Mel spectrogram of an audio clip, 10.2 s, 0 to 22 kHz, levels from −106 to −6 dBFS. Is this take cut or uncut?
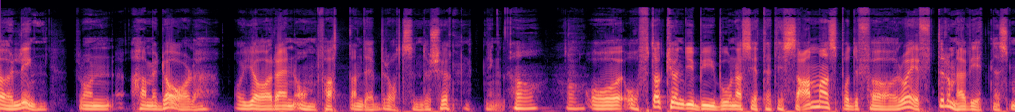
cut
